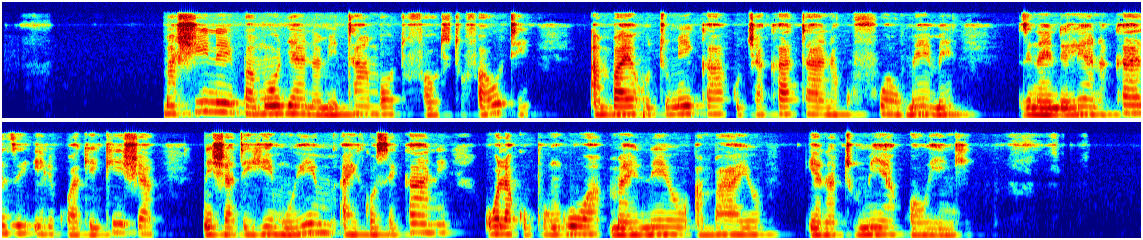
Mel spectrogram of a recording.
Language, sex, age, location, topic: Swahili, female, 36-49, Dar es Salaam, government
